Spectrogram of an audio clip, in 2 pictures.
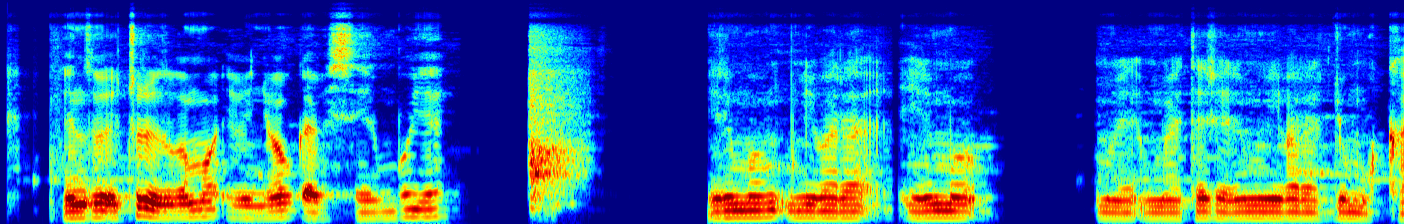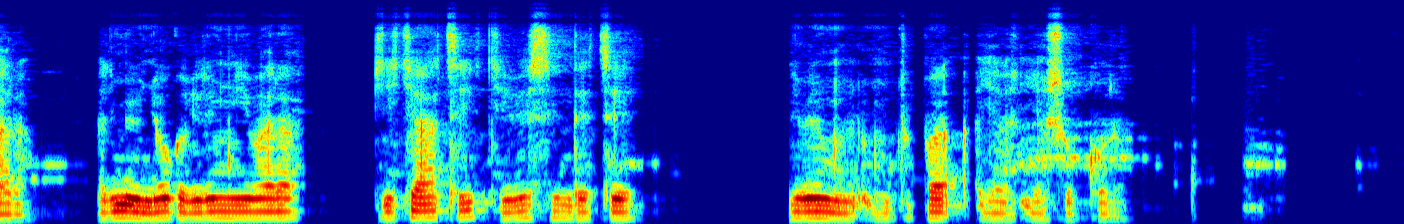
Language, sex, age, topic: Kinyarwanda, male, 25-35, finance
